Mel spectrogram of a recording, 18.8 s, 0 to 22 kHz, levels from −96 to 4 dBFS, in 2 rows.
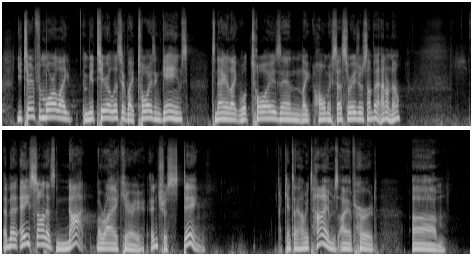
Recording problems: squashed, flat; heavily

